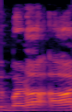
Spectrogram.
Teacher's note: विवृत की बात करें जिसमें लगभग मुंह पूरा खुला रहता है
